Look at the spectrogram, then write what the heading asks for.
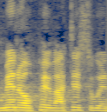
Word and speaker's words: Mino-pimatisiwin: We are calling today Mino-Pimatisiwin. And let's learn how to say this together. First of all, we should probably tell you what Mino-Pimatisiwin means.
